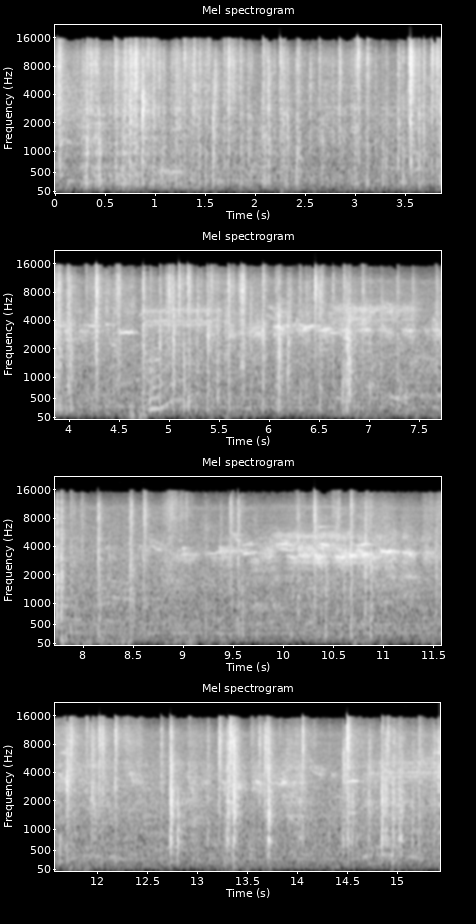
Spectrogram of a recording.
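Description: Irregular sharp crackles and clicks throughout, with short bursts of bird chirping about five seconds in and again about ten seconds in.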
